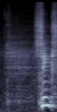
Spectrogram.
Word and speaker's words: Cinque: think here we go sinks name derived from the French Norman French word meaning five pronounced sink and pays tribute to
